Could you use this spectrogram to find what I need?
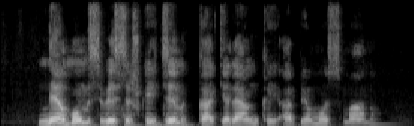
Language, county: Lithuanian, Kaunas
